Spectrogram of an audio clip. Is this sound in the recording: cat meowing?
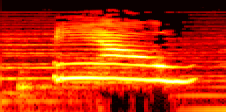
yes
